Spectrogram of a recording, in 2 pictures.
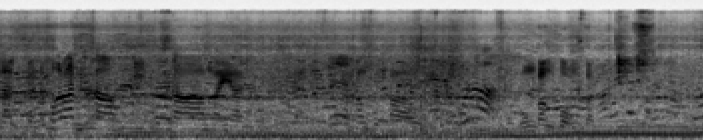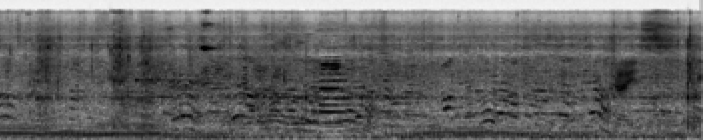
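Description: People talking close by over steady street traffic noise, with a vehicle engine louder for a few seconds near the middle.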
